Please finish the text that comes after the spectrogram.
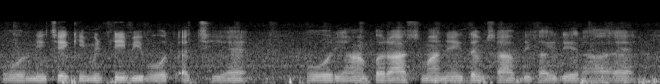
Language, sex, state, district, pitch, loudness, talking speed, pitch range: Hindi, male, Rajasthan, Bikaner, 90 Hz, -21 LUFS, 165 wpm, 90-95 Hz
